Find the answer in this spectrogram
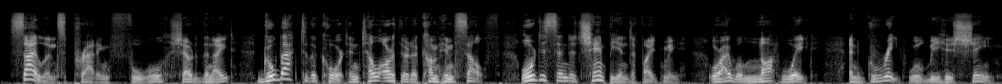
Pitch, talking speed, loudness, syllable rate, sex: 125 Hz, 215 wpm, -21 LUFS, 5.0 syllables/s, male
